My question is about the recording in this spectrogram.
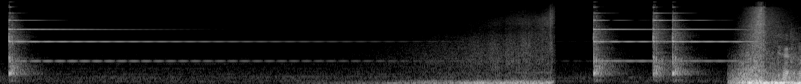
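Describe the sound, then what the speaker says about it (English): A bell in a supposedly haunted old jail rings in sharp bursts, a clear ding with a long ringing tone, then a rising rumble, several quick clangs and a loud final clatter, with no voices. "could you set off that bell twice, fast, 2 times?"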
